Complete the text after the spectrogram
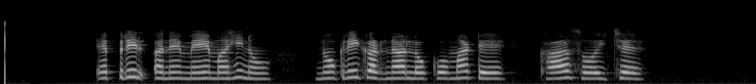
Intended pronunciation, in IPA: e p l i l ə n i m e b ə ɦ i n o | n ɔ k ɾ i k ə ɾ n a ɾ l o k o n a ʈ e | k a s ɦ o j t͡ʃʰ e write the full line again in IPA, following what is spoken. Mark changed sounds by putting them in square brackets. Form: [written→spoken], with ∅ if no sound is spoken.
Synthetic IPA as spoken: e p [l→ɾ] i l ə n [i→e] m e [b→m] ə ɦ i n o | n ɔ k ɾ i k ə ɾ n a ɾ l o k o [n→m] a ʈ e | [k→kʰ] a s ɦ o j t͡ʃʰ e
